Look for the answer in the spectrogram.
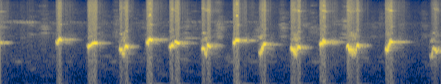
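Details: Yellow-vented bulbul singing in the long rapid 'ropel' style, used as a lure: a fast run of short, slurred whistled notes, each dipping or rising, about three or four a second, clean and without background sound.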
